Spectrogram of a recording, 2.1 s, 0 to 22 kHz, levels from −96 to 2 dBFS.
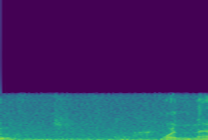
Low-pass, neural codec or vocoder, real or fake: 7.2 kHz; none; real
